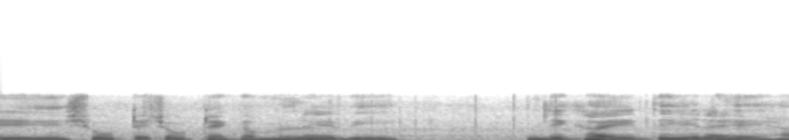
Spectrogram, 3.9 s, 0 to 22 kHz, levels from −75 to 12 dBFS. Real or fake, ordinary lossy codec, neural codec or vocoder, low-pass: real; none; none; 7.2 kHz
